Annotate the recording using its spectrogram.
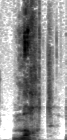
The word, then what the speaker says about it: Mohr: Une des résidentes, un jour, Madame Mort, est retrouvée morte, la, la, bien nommée Madame Mort, mais ça s'écrit M-O-H-R.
